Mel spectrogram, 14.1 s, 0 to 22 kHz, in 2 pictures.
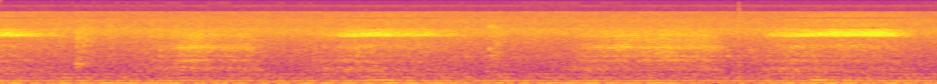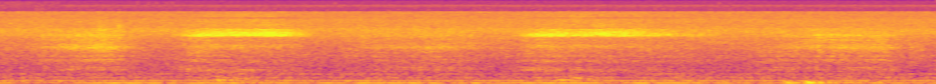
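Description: Soft, regular snoring breaths about every two and a half seconds, roughly 24 a minute, over steady low hum; snoring during sleep.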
